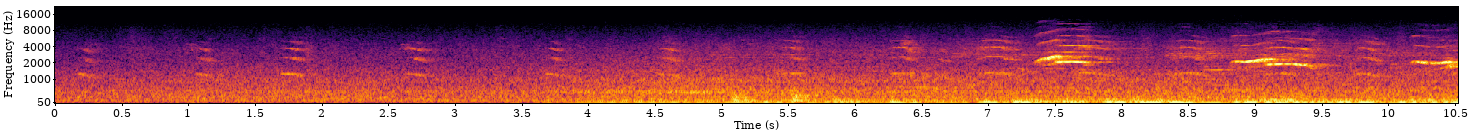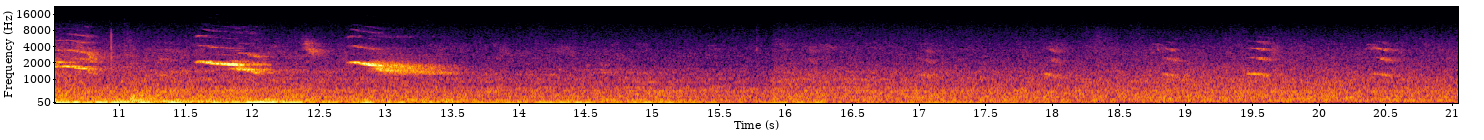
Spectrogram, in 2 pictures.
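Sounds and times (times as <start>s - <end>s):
steady low rumble: 3.9s - 18.2s
bird calling: 4.6s - 14.4s.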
